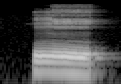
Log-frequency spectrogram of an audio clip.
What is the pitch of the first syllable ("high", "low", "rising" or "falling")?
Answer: low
